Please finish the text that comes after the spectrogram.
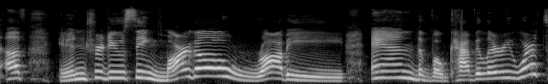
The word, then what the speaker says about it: Margot: Margot! Oh, why is there a T? I don't know, it's just pronounced in a different way. The T is silent. That's right.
